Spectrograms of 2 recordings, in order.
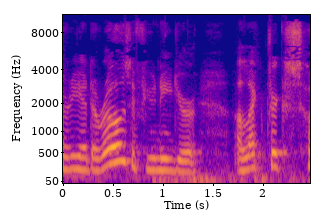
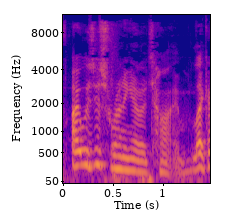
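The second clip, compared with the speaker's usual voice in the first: usual speaking voice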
